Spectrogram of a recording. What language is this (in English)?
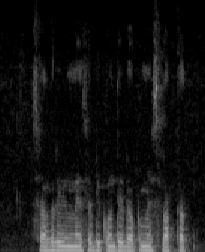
Marathi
